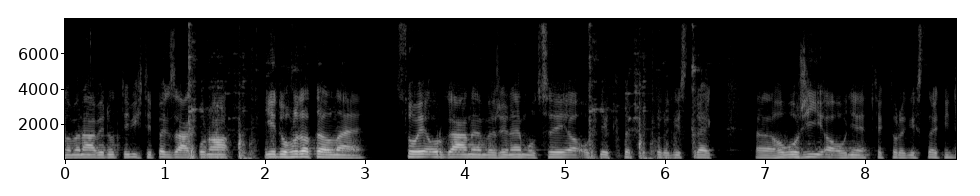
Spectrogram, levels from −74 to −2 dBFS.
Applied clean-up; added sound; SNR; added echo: neural mask model RNNoise.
